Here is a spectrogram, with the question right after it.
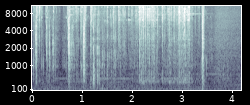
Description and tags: Car Keys Tinkling
The tinkling of keys shaking.
Recorded with Edirol R-1 & Sennheiser ME66.
car, clink, clinking, door, iron, keys, lock, metal, metallic, shake, shaking, tinkle, tinkling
